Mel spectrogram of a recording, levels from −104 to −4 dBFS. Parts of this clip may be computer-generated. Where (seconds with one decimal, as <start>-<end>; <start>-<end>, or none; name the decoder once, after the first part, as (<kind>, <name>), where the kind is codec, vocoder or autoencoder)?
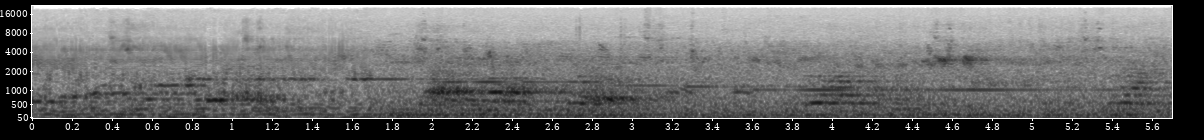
0.0-1.7 (vocoder, BigVGAN v2)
